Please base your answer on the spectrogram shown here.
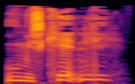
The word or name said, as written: umiskendelig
